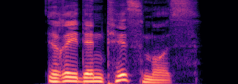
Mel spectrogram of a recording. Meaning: irredentism
- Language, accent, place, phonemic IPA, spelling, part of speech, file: German, Germany, Berlin, /ɪʁedɛnˈtɪsmʊs/, Irredentismus, noun, De-Irredentismus.ogg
